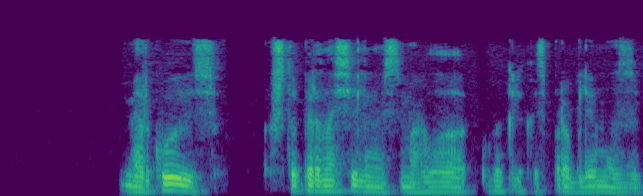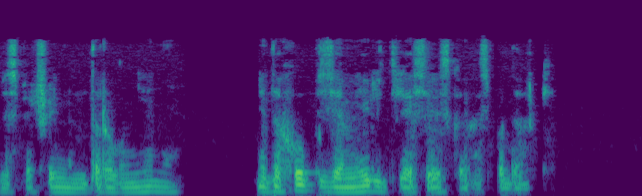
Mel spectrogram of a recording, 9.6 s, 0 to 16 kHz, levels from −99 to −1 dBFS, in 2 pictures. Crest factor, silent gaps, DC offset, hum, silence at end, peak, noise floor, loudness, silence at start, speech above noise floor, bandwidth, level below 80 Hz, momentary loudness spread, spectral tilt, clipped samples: 20 dB; none; under 0.1%; none; 0.7 s; -14 dBFS; under -90 dBFS; -33 LUFS; 0.9 s; over 57 dB; 8 kHz; -56 dBFS; 14 LU; -4 dB/octave; under 0.1%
